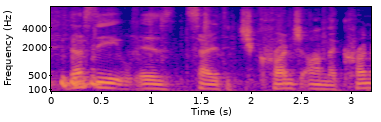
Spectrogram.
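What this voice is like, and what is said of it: Usual voice. Nothing is said of it.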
